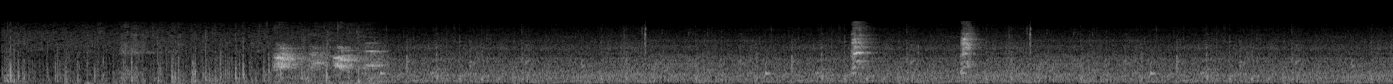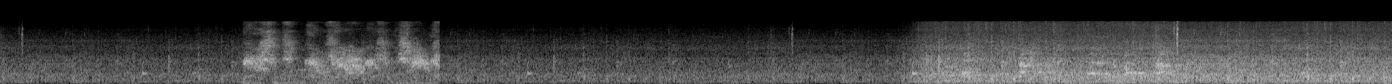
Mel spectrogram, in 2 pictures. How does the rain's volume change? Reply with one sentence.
The volume of the rain goes up.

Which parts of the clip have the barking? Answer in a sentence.
The barking can be heard from 2.7 to 3.9 s, from 8.5 to 9.8 s, from 16.4 to 18.4 s and from 23.2 to 25.8 s.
